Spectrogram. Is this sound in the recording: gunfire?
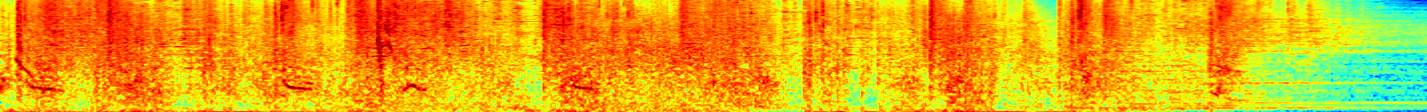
yes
